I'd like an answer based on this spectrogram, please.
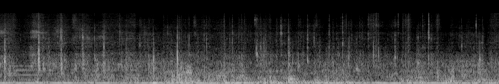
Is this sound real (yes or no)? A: no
